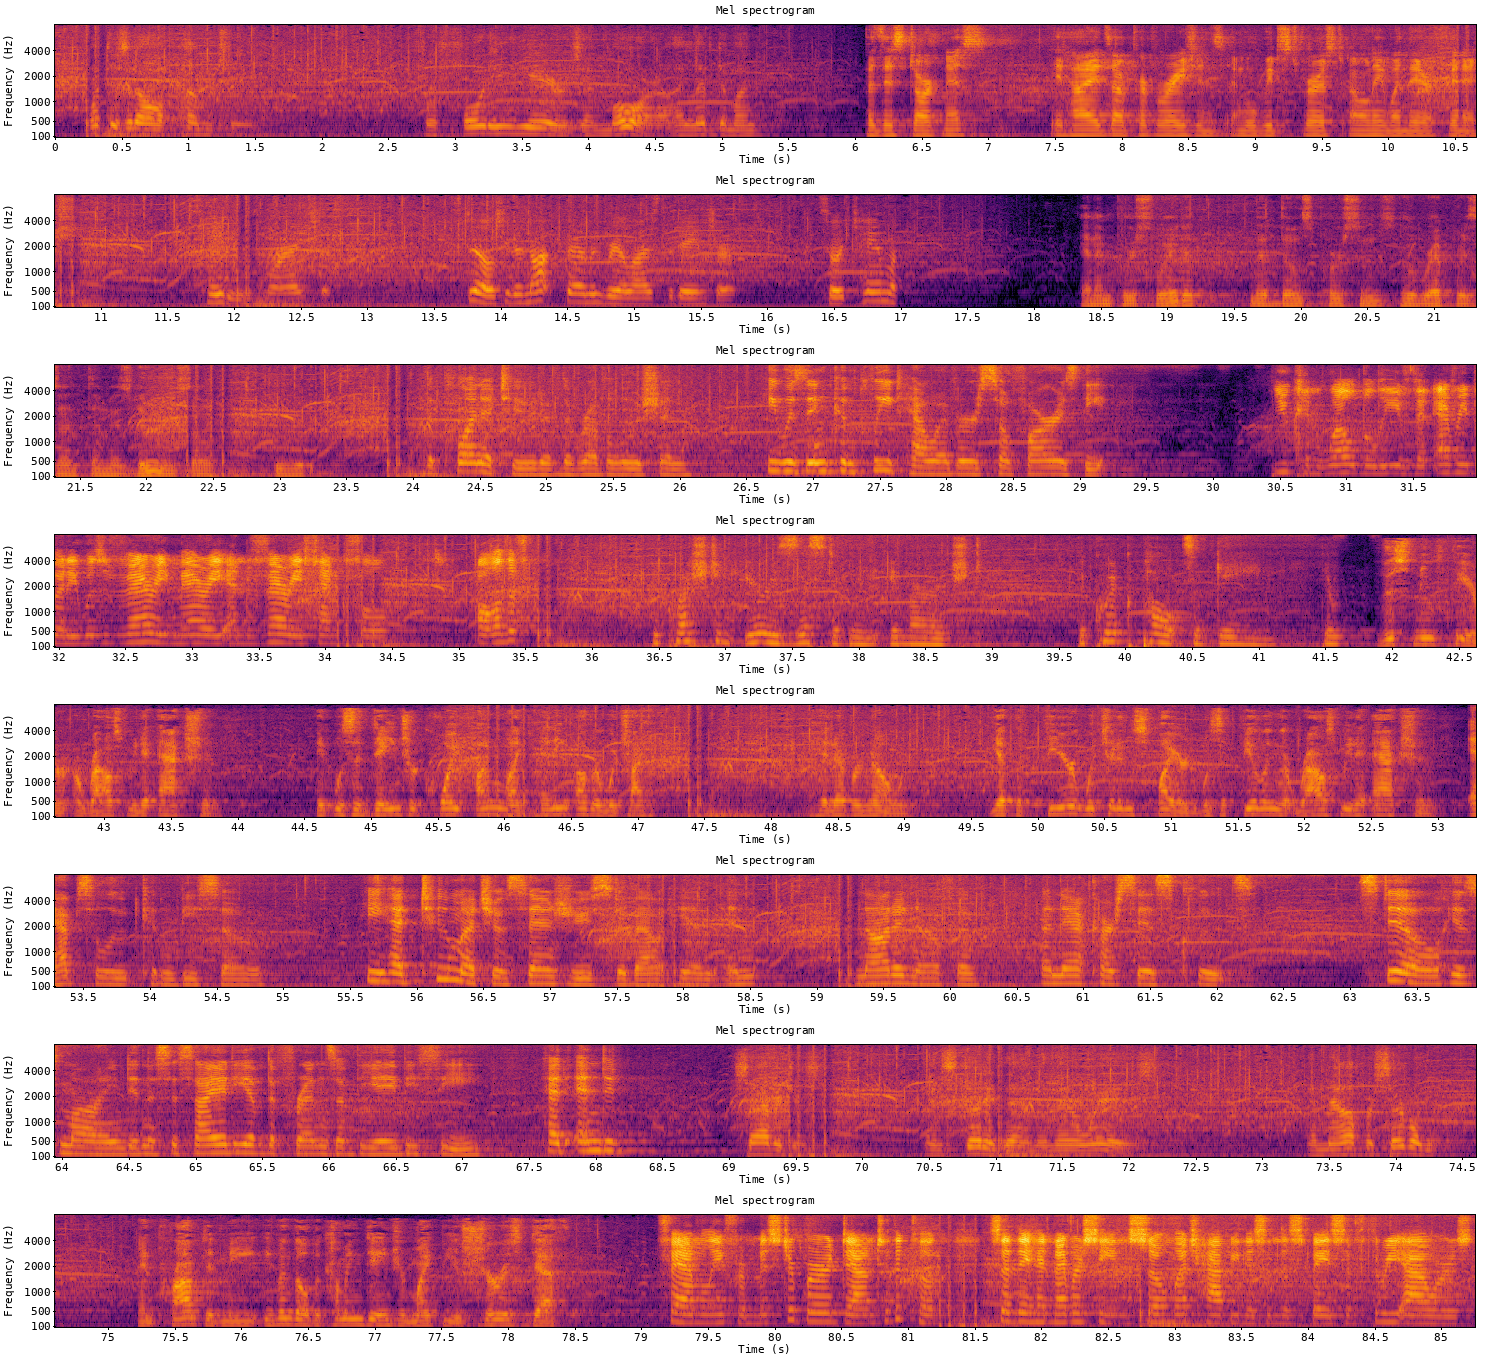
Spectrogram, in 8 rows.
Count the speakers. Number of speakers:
8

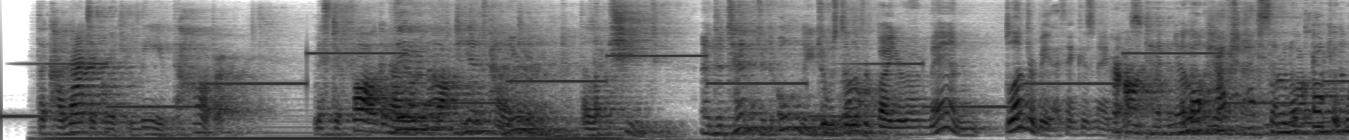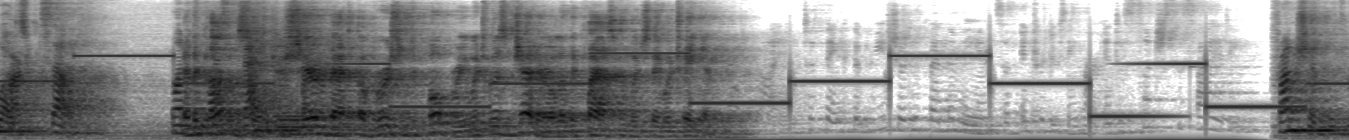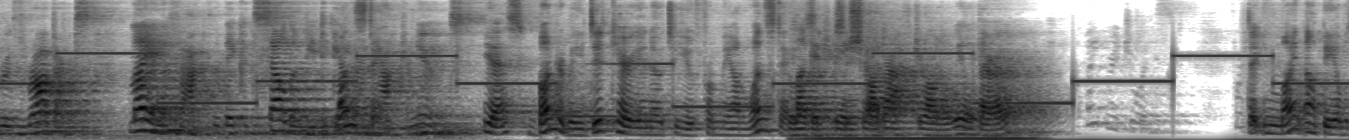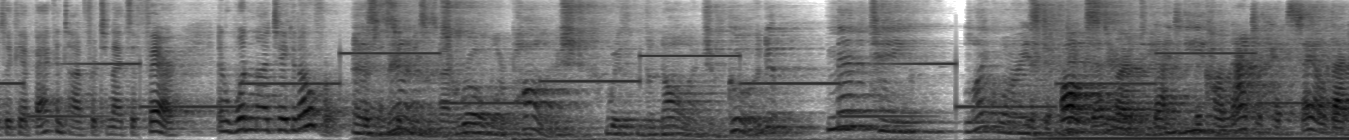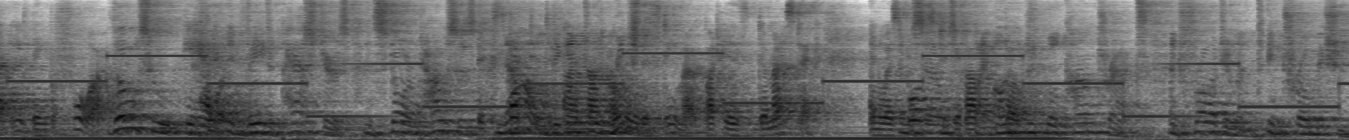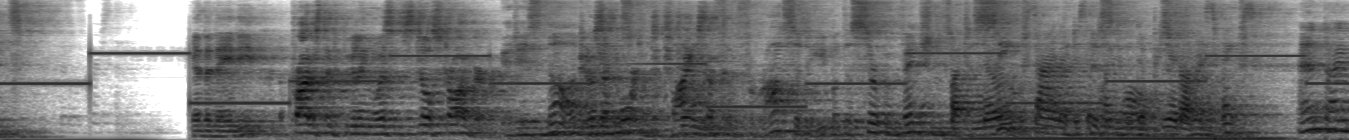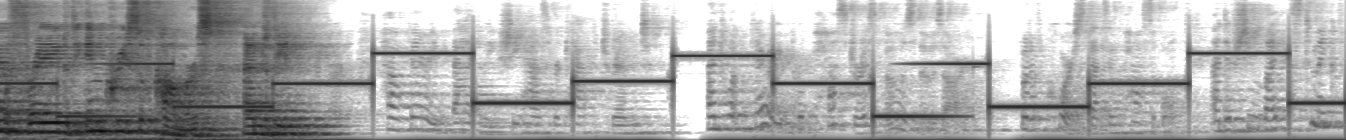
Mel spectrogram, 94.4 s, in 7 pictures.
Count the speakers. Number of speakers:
6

